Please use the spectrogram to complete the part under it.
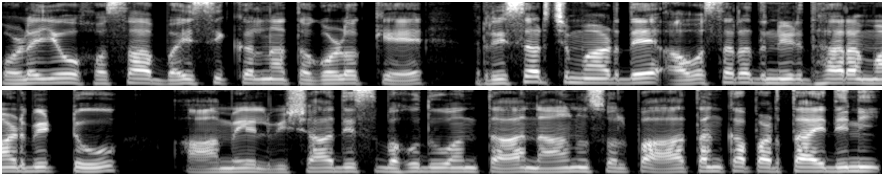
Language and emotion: Kannada, fearful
